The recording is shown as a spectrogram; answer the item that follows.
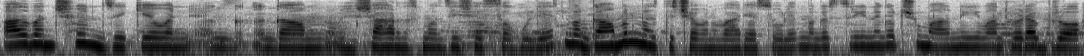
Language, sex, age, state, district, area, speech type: Kashmiri, female, 18-30, Jammu and Kashmir, Srinagar, rural, spontaneous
